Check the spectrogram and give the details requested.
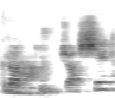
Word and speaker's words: crochet: So, apart from mandalas, I saw those beautiful earrings you make and that crochet. How do you pronounce it?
